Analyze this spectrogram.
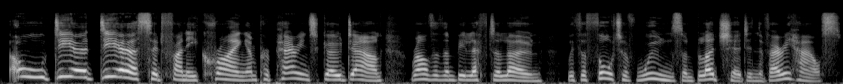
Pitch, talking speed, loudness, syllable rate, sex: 225 Hz, 190 wpm, -19 LUFS, 4.7 syllables/s, female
